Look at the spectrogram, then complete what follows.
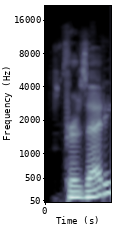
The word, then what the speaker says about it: Frazetta: it's just like, because the cover's like a Frazetta, is that how do you say Frazetta? Frazetta, yeah.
